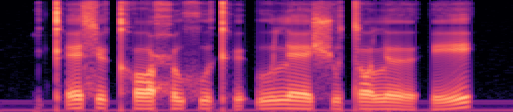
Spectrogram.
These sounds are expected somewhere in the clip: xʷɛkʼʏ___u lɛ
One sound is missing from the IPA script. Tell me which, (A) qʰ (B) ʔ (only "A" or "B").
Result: B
